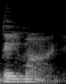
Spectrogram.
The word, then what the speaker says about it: Damon: uh the movie where his name is spelled as Damon but he calls himself he's called Daemon you know what I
